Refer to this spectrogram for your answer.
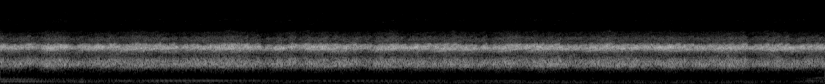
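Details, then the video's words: Pond frogs in a horse pasture, recorded with a Zoom, form a constant chorus of shrill overlapping trills; a faint low hum sits underneath during the first half. "Frogs singing"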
